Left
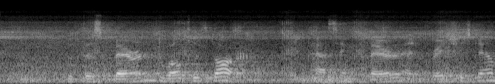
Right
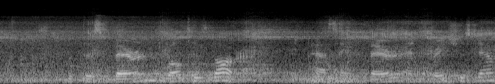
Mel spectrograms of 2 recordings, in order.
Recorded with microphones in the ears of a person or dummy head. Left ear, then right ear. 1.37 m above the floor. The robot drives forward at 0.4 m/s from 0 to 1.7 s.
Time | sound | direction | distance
0.7 | a man speaking | 20° left (ahead or behind) | 1.1 m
